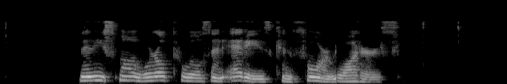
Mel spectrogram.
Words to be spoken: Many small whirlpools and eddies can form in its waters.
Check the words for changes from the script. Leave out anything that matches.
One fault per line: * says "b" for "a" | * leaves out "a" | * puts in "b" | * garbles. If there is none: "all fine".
* leaves out "in its"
